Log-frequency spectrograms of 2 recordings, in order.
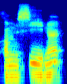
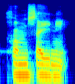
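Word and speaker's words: خمسين: Nah, kalau yang seperti ini kasroh khamsina dinaron, bukan khamsaini. Ya, karena bentuk jamak.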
